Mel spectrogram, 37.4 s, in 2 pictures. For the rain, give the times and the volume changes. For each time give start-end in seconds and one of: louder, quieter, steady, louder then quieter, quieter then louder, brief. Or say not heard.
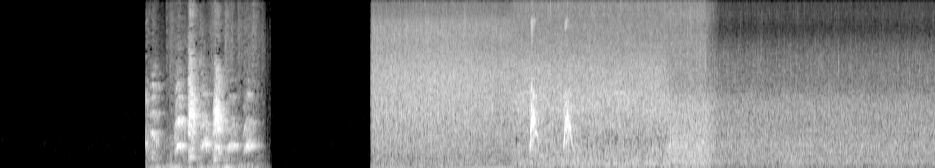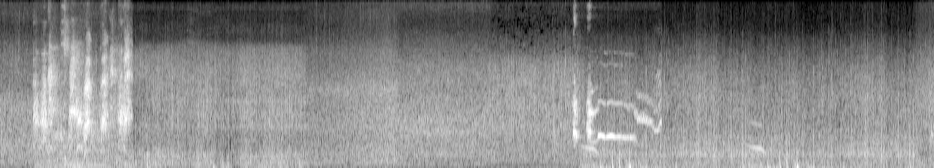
7.4-37.3 quieter.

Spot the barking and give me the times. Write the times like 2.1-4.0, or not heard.
2.9-5.2, 10.6-11.6, 19.4-21.4, 30.1-31.9.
